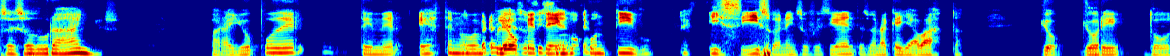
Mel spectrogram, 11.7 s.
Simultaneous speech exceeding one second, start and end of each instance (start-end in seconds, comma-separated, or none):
4.6-6.0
